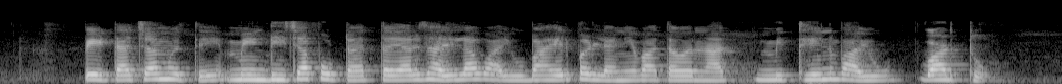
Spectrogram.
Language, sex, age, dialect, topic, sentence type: Marathi, female, 18-24, Standard Marathi, agriculture, statement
